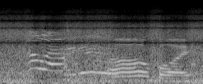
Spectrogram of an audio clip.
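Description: Whitewater rushing and splashing around a round river-rapids raft, a steady noisy wash of water. People's voices call out over it twice.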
